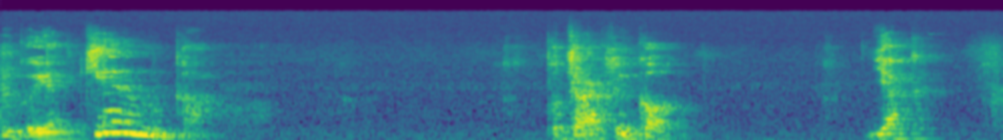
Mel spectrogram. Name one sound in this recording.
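An elderly man speaks calmly and closely, with long pauses.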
